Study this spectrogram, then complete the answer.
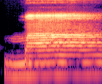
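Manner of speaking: मा held level and a little long; first tone. Shown as a demonstration. Teacher models the first tone, level and long. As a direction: keep मा flat and stretch it. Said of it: "first tone को ऐसे pronounce करते हैं थोड़ा सा लंबा करके".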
